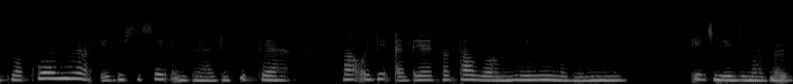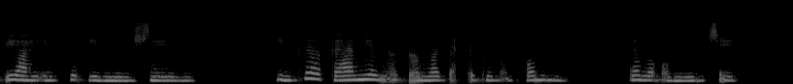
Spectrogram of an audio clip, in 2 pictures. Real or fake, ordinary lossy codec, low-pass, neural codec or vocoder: fake; Opus, 32 kbps; 7.2 kHz; codec, 16 kHz, 0.5 kbps, FreqCodec, smaller model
